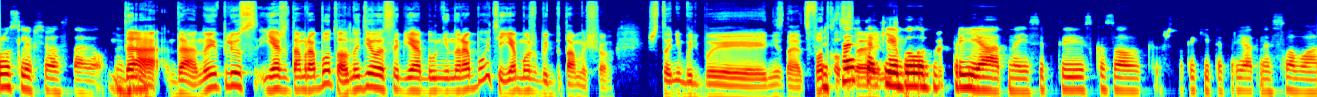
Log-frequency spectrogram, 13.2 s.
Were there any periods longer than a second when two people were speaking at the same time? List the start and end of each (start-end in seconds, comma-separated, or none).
8.2-9.4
